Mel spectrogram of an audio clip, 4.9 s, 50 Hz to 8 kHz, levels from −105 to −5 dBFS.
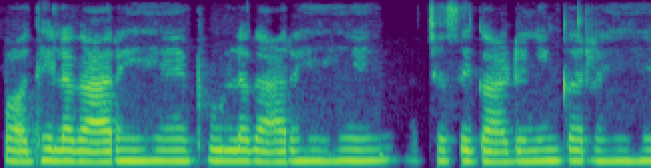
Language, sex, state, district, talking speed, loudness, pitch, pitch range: Hindi, female, Chhattisgarh, Sarguja, 185 wpm, -23 LUFS, 190 Hz, 185-190 Hz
